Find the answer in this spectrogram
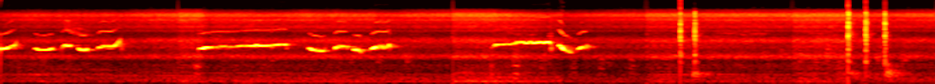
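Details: Male white-rumped shama song used as a lure to provoke rival birds: varied clear whistled phrases, rising and wavering, in quick bursts for six seconds, then sharp dry clicking notes in scattered pairs.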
